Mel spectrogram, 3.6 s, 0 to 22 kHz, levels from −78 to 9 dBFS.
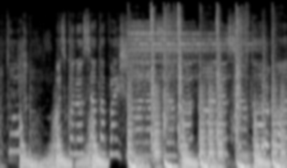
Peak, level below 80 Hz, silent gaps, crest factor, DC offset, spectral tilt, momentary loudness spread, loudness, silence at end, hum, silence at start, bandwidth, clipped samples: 0 dBFS; -16 dBFS; none; 10 dB; under 0.1%; -5 dB/octave; 5 LU; -12 LUFS; 0 s; none; 0 s; over 20 kHz; under 0.1%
